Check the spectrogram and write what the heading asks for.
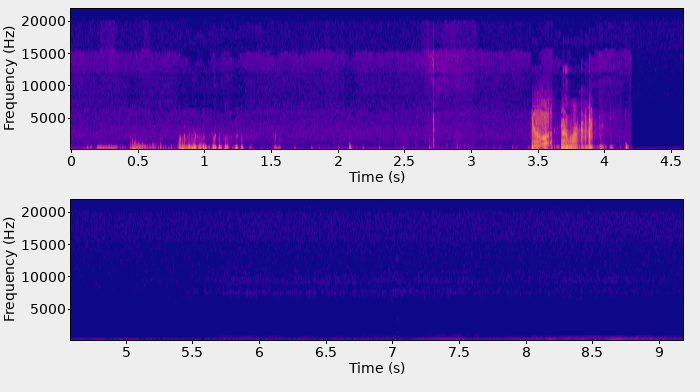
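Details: Stomach growling in a pregnant woman, relaxing before contractions began: gurgling, bubbling rumbles, then a long, low, drawn-out growl from gas and fluid moving through the gut.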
